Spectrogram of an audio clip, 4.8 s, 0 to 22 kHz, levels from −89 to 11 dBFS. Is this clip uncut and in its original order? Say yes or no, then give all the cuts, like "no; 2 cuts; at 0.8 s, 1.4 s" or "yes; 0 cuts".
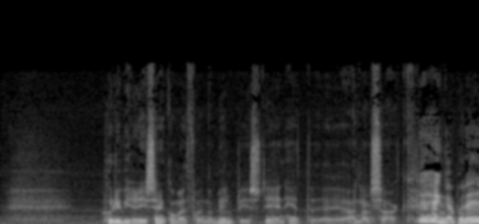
yes; 0 cuts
